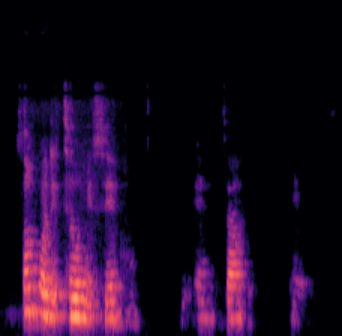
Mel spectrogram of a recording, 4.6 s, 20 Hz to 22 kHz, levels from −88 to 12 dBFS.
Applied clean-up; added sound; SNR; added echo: neural mask model Resemble Enhance denoiser.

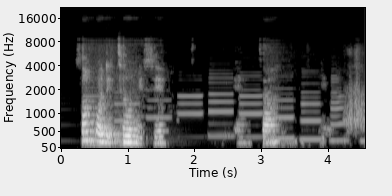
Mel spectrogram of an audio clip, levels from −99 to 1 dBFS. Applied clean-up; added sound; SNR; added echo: classical method spectral subtraction.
